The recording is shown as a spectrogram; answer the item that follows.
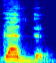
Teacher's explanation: দাল রয়েছে কলকলার হরফ, পাশাপাশি শিদ্দাতের হরফ, এখানে আওয়াজটা বন্ধ হয়ে যাবে, আবার পাল্টা আওয়াজ তৈরি হবে। কাফ ফাতহা দাল সুকুন কাদ, كاف فتحة دال سكون قد، হা ফাতহাতিন হান حا فتحتين حن، কাদ হান।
